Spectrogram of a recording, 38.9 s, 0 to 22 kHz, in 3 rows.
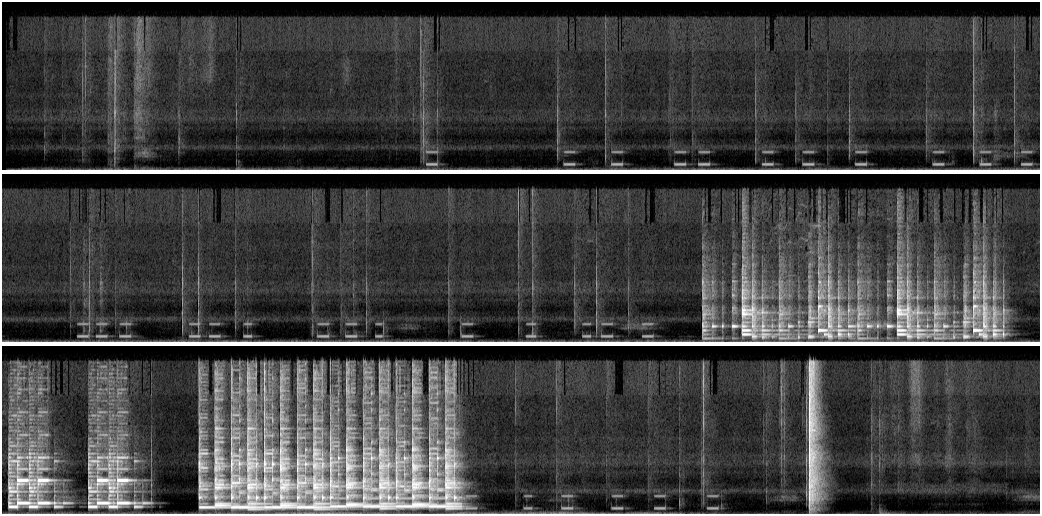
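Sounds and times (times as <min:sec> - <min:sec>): short high phone beeps: 0:21.8 - 0:27.8
phone ringtone melody: 0:21.8 - 0:31.9.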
